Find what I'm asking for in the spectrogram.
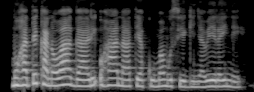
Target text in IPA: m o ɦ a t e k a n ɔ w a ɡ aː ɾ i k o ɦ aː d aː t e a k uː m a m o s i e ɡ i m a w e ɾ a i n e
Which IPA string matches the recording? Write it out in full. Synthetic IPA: m o ɦ a t e k a n ɔ w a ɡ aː ɾ i ʔ o ɦ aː n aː t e a k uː m a m o s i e ɡ i ɲ a w e ɾ a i n e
